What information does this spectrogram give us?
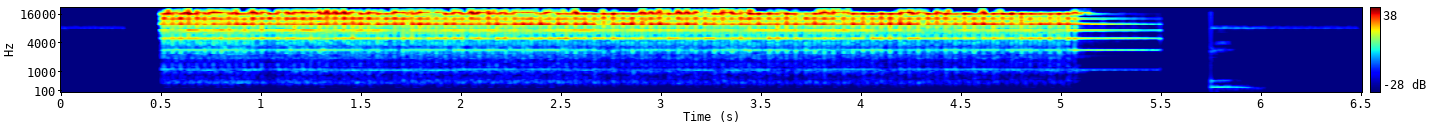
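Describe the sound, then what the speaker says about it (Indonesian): An alarm clock rings loudly and continuously for several seconds with a bright, metallic tone, then cuts off abruptly, followed by a brief short blip. "Wah, alarm sudah berbunyi."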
